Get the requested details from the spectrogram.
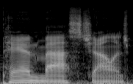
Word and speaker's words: Pan Mass Challenge: The Pan Mass Challenge, PMC, Pan Mass Challenge.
